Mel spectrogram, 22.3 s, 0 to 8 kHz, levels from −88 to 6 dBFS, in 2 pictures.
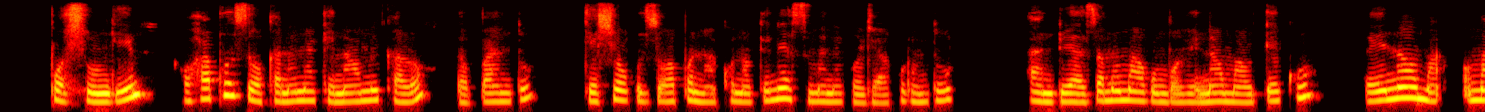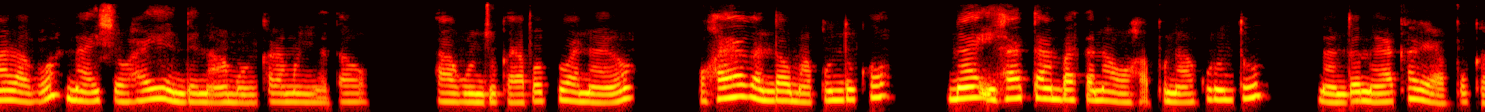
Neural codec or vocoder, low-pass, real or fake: codec, 44.1 kHz, 7.8 kbps, Pupu-Codec; 7.2 kHz; fake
